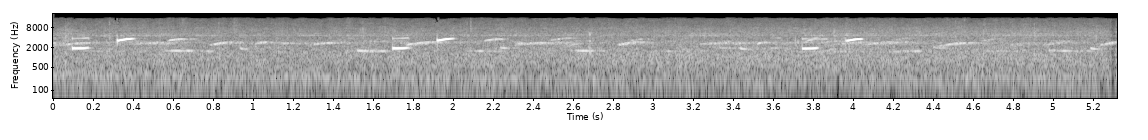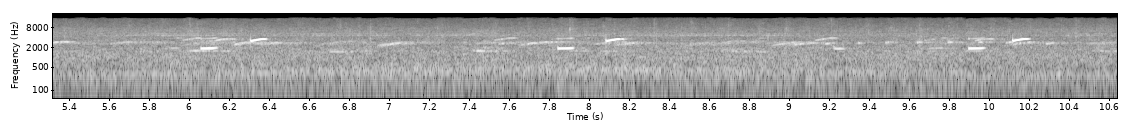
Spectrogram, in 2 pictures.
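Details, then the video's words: Rainy Puerto Rico night chorus led by a coqui whose paired notes, a brief low tone leading into a rising whistled second note, recur irregularly about every two seconds amid many fainter chirping frogs and rain hiss. "Coqui and Rain"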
